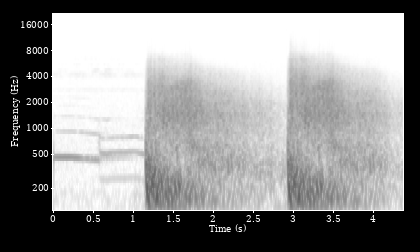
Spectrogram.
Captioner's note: wolf howl; gunshots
